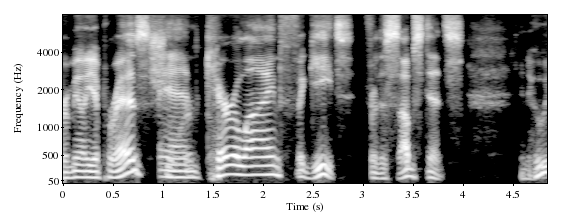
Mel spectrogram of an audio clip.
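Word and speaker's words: Fargeat: And Caroline Fagit for The Substance. And who did we have here? I know it's for Jet. It's pronounced for Jet.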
